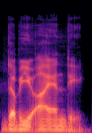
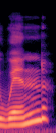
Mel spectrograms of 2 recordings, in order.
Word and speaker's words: wind: W I N D can be wind rhyming with send. That's the noun. Moving air. Or wind rhyming with find. That's the verb meaning to turn or coil something like winding a clock or a string.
